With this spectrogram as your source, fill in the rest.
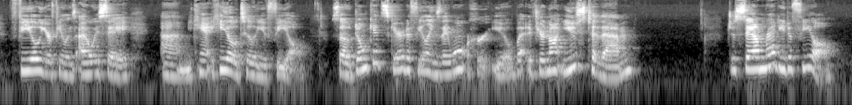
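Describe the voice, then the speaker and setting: With vocal fry and a fairly high pitch, a woman speaks at a moderate pace with lively intonation. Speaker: vlogger. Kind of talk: casual chat. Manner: animated.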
